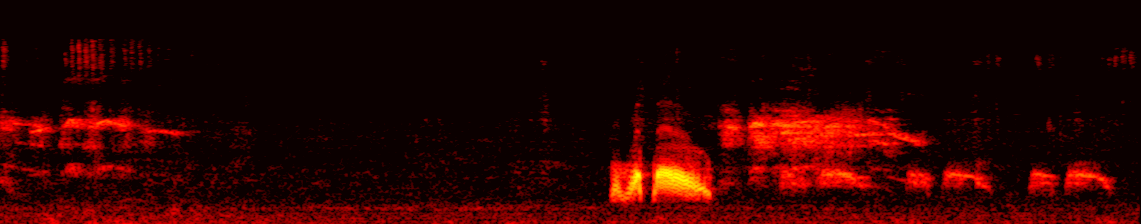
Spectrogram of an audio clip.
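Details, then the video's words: Female spotted dove, 'thổ đồng' voice, played to attract wild males: faint soft notes, then after a pause one loud double coo, followed by quieter wavering hoots and short notes repeated to the end. "tiếng cu mái"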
